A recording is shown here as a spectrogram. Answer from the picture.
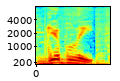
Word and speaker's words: Ghibli: studio deep how do you say this one gibby ghibli ghibli yeah i know i i know i should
